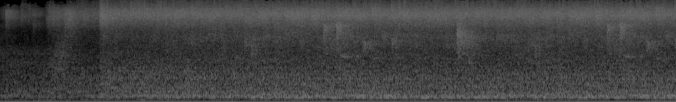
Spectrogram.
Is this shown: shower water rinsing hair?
yes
